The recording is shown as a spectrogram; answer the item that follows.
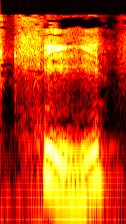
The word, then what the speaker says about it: chi: Another way they would do that is what was called a chiasm, C-H-I-A-S-M, from the Greek letter chi, or pronounced mostly in Greek as key.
